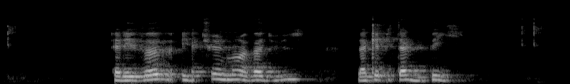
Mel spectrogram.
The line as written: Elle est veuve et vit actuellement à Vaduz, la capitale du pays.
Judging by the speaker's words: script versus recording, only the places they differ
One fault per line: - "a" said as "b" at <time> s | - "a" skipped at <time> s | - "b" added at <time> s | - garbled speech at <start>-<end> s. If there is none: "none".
- "vit" skipped at 1.9 s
